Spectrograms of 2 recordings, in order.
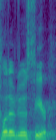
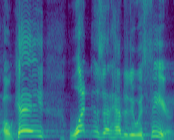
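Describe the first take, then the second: First: Said in the usual way. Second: Puzzled dog voice. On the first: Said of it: "So he started new churches". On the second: Pretend. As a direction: squeak it out as the husky. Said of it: "which of course translates as".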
